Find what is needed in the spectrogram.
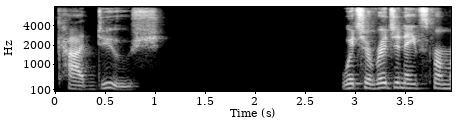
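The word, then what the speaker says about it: קדוש: it has four characters so we have the ku right here which makes the q sound the dollar the dollar to get the d sound the u and then the shan to get the s h and when we put it together we actually get kaddush which originates from right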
